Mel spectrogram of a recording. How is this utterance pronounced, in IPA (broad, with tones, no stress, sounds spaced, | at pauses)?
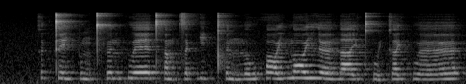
k ɐ˥ k̚ t̪ e˨ j p ʊ˨˩ ŋ t̪ʰ ɵ˧ n kʷ ɛː˧ t̪ʰ ɐ˨˩ m t͡s ɐ˨˥ k̚ iː˧ k̚ pʰ ɵ˨˩ n n̪ o˨˥ w h ɔː˨˥ j n̪ ɔː˥ j l œː˨ n̪ aː˨˧ j kʷʰ ɐ˨˩ j k ɐ˧ j kʷ œː˨˥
